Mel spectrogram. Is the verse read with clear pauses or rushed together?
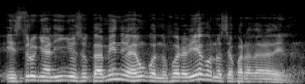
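rushed. It is read quickly, with phrases run together. The meaning is harder to grasp. The speaker calls it wrong.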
